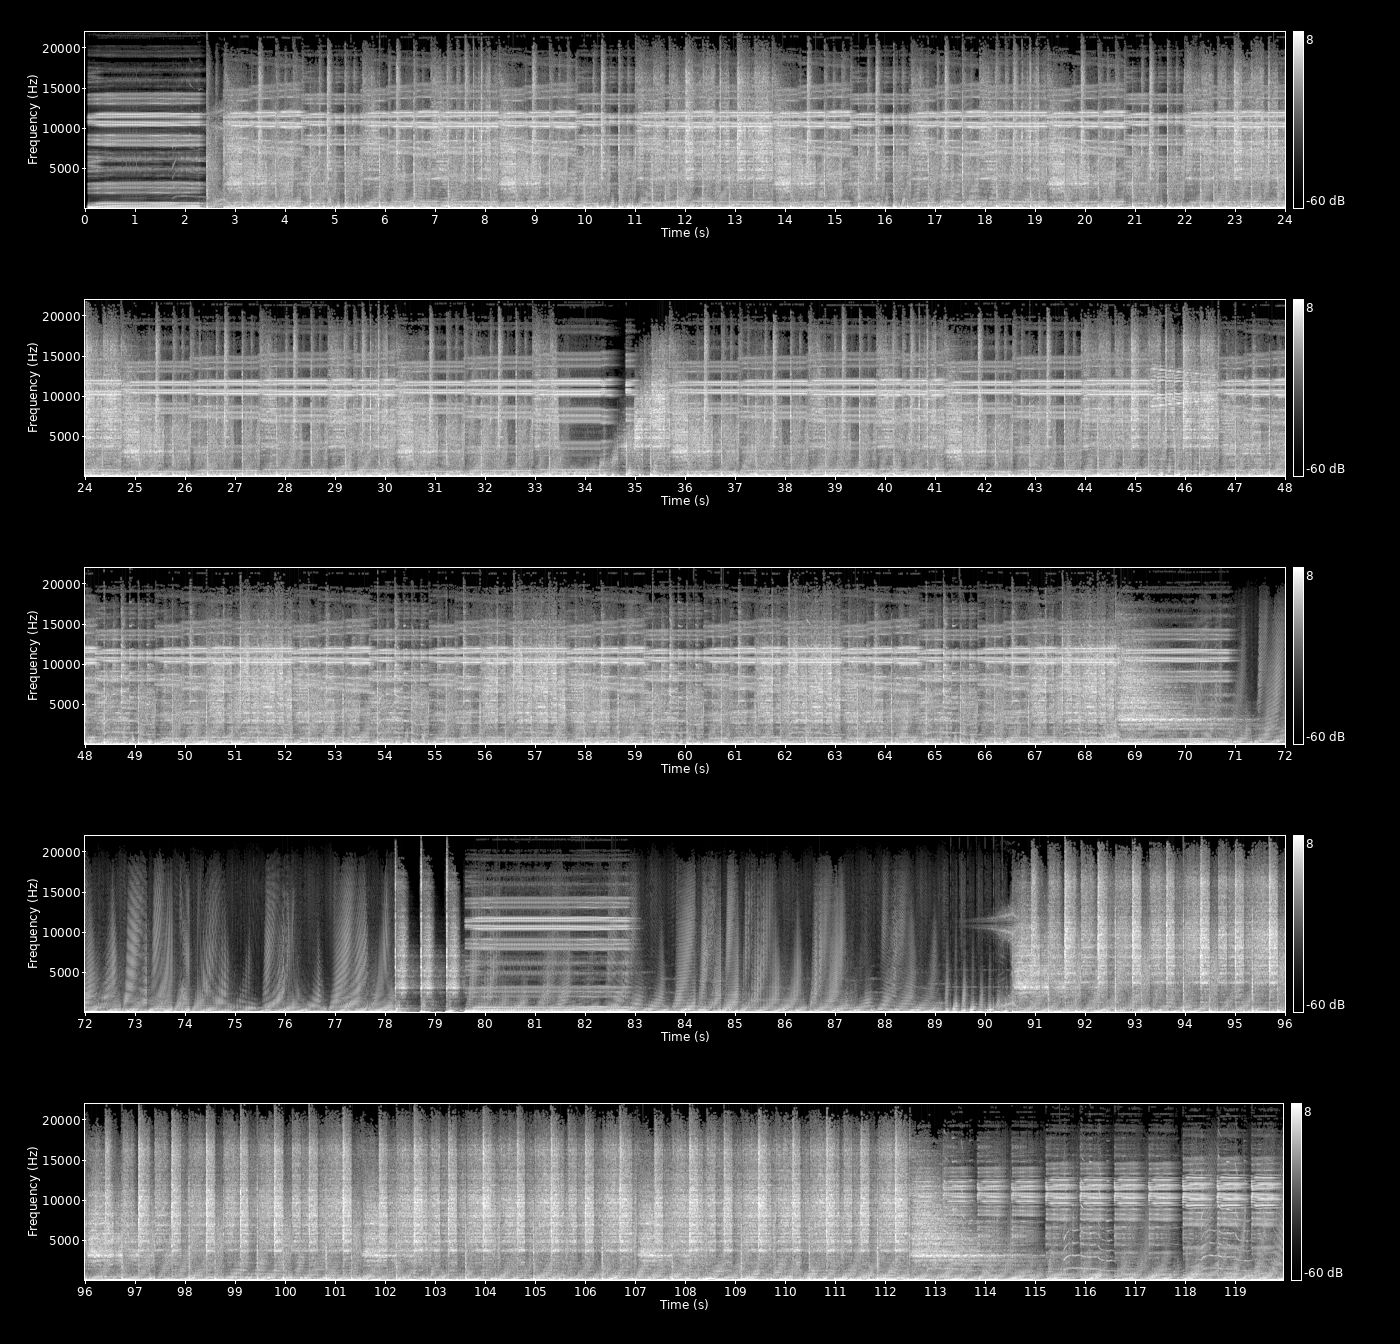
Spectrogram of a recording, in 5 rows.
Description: Style Style EDM/Electronic
Mood Mood Driving
Featured Featured Bass, Drums, Synth +1 more
BPM BPM 175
